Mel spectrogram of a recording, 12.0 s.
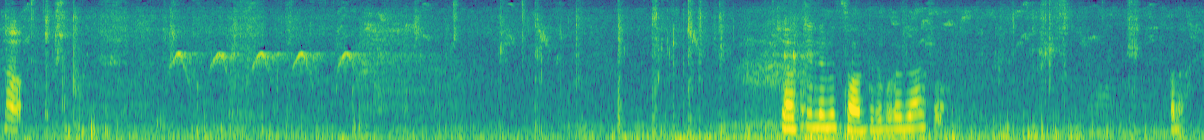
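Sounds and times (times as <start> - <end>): bird chirping: 1.6 - 5.7, 6.8 - 12.0.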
